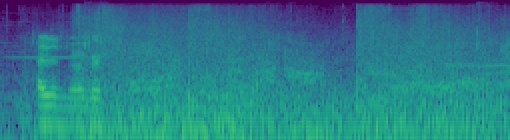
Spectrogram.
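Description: Lightning crackles and booms in bursts.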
